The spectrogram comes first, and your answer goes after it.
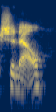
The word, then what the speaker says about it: Channel: You can call me Channel, but it's pronounced like Chanel.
